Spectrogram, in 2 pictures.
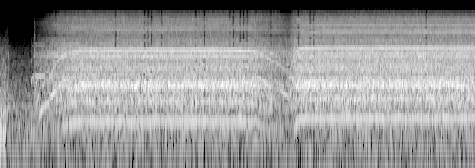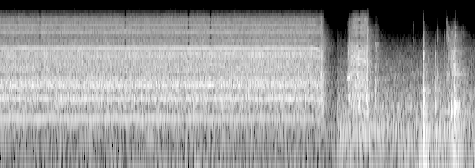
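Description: Electric drill with a long thin bit boring into a block of frozen cooked hamburger, a steady motor whine. It runs for about three seconds, stops briefly, then runs again for about six seconds before stopping near the end, followed by a few handling clicks.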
